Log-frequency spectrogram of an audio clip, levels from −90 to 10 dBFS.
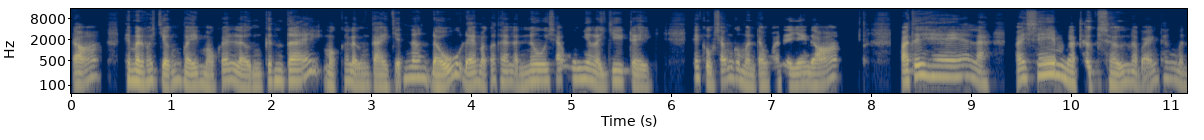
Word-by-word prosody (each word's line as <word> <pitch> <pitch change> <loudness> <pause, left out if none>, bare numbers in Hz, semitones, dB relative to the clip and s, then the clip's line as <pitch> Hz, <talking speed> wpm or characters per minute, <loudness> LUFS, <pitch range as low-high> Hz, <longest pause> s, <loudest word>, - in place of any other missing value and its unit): Đó, 115 +11 +2 0.2
thì 140 - -1
mình 130 -2 +7
phải 130 - -2
chuẩn 135 0 +1
bị 110 -2 +1
một 100 -4 -2
cái 135 +8 -1
lượng 100 -6 0
kinh 135 +1 -3
tế, 135 - +3
một - - -2
cái 135 - -6
lượng 105 +1 0
tài 100 -2 +1
chính 150 +11 -4
nó 165 0 +1
đủ 100 0 +4
để 110 - +4
mà - - -1
có 135 - -5
thể 130 -3 -2
là - - -3
nuôi 135 +5 0
sống 145 +4 -3
cũng 150 0 -2
như 150 - +1
là 120 - +2
duy 135 0 -2
trì 95 -2 0 0.4
cái 165 - -2
cuộc 115 -3 -2
sống 130 +5 -1
của 150 - -2
mình 105 -5 -2
trong 110 +1 -2
khoảng 115 +2 -8
thời 105 - 0
gian 110 +1 0
đó. 115 +12 +2 0.6
Và - - +8
thứ 190 +2 +5
hai 175 -1 +1
á 185 - -3
là 120 -8 -3 0.2
phải 150 +3 +2
xem 200 +5 +3
là 120 - +3
thực 115 0 -1
sự 115 0 -1
là 120 - -1
bản 130 - -3
thân 155 -2 -9
mình 110 -2 -6
130 Hz, 290 wpm, -25 LUFS, 110-150 Hz, 0.6 s, Và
